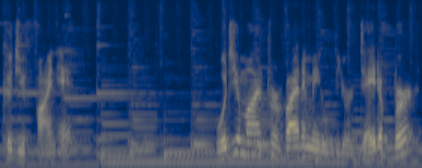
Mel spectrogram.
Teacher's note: Notice how intonation rises at the end. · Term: rising intonation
